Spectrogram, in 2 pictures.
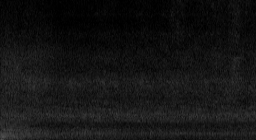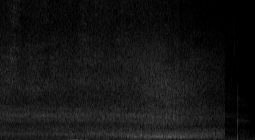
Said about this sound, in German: Hier fährt der Intercity Express direkt an der Dampfbahn vorbei. Ein Bild für die Götter.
